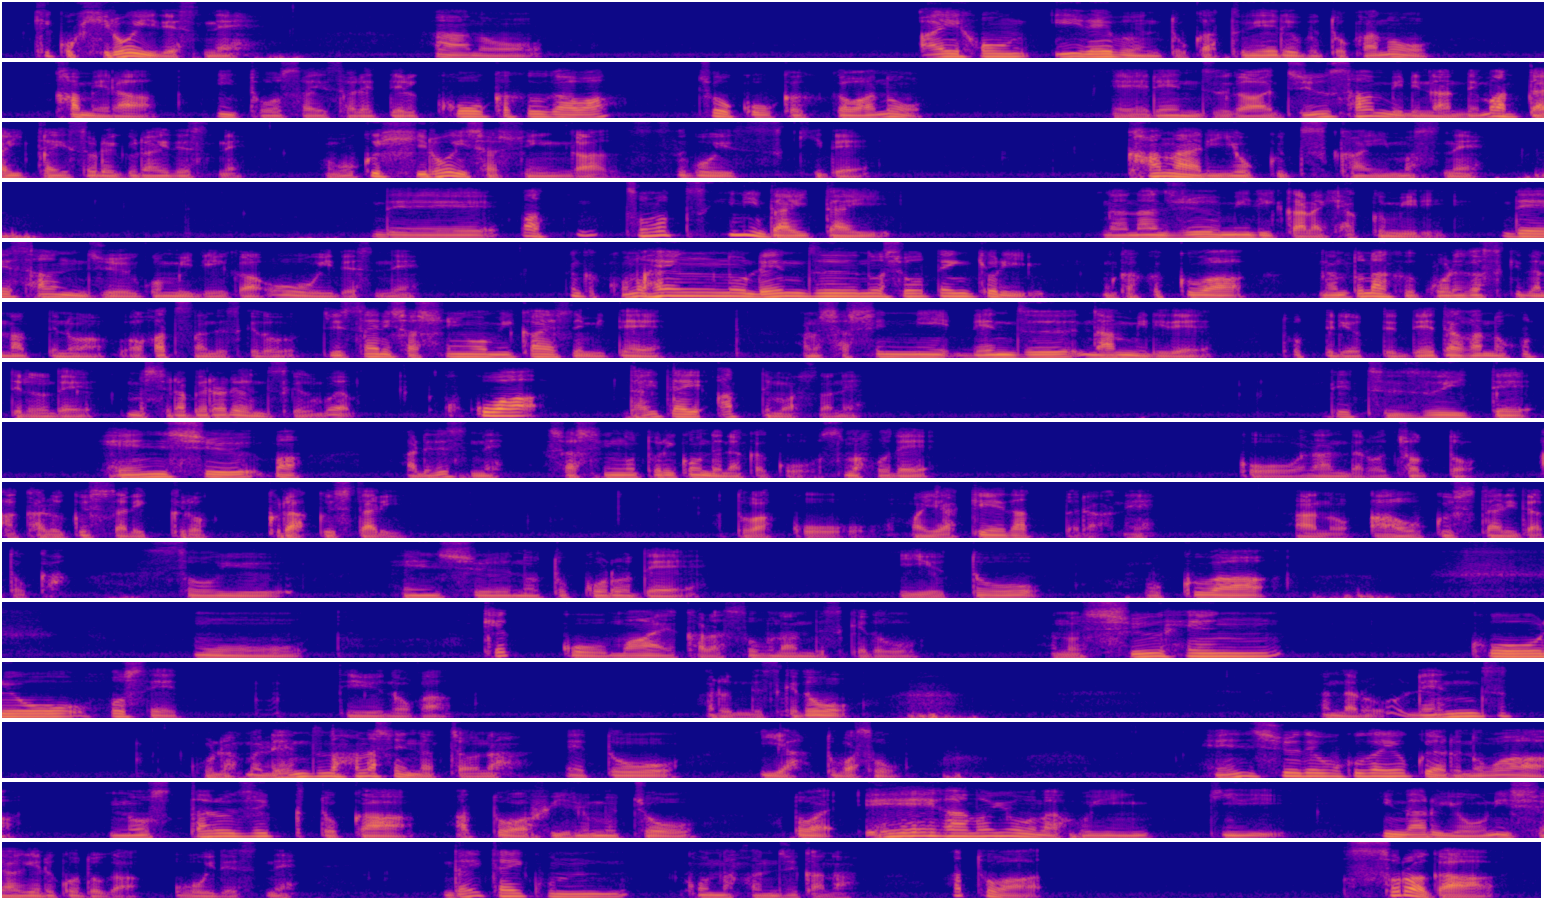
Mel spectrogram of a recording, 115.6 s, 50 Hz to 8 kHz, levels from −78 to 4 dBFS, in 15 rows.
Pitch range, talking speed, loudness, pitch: 85-135 Hz, 235 characters per minute, -29 LUFS, 100 Hz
